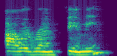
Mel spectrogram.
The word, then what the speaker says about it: Alaran Femi: O, because he said people can't pronounce his last name, but I can. It's Alaran Femi, right? Yes.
